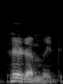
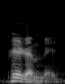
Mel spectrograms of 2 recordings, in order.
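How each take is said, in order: Both takes have the same delivery.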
